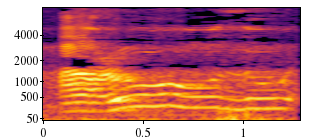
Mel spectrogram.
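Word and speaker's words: أعوذ: ঠিক আছে, আউযু যাল, জিহ্বার আগা তার বরাবর উপরের দুই দাঁতের আগার সঙ্গে লাগাইয়া, যাল। হ্যাঁ, আউযু বিল্লাহি মিনাশ শাইতানির রাজিম।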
